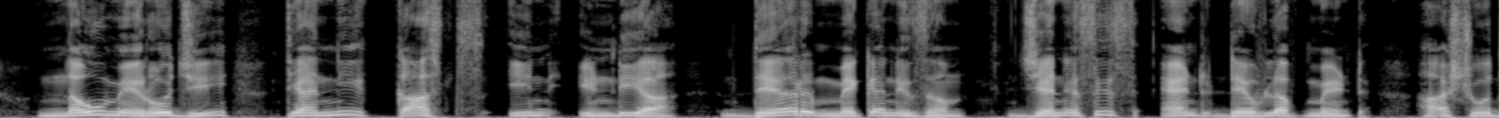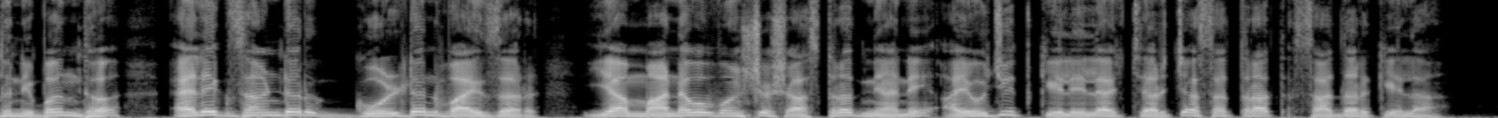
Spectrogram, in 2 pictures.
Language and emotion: Marathi, neutral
